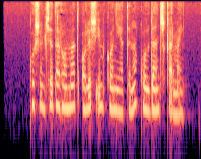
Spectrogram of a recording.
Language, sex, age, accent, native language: Uzbek, female, 18-24, Toshkent viloyati, Tajik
